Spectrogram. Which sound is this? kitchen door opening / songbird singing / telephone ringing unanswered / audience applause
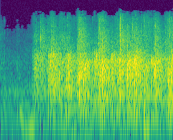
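audience applause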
